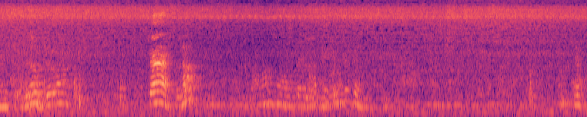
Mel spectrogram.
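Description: Palm fruit fritters (fuluri) fry in oil with a steady, even hiss that runs throughout, while someone talks over the sizzle near the start and a brief louder sound cuts in.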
